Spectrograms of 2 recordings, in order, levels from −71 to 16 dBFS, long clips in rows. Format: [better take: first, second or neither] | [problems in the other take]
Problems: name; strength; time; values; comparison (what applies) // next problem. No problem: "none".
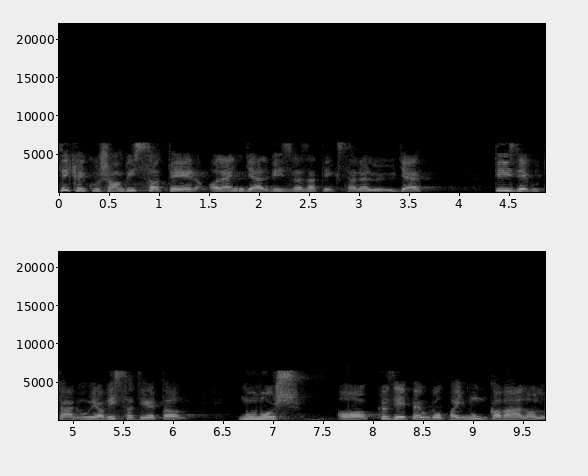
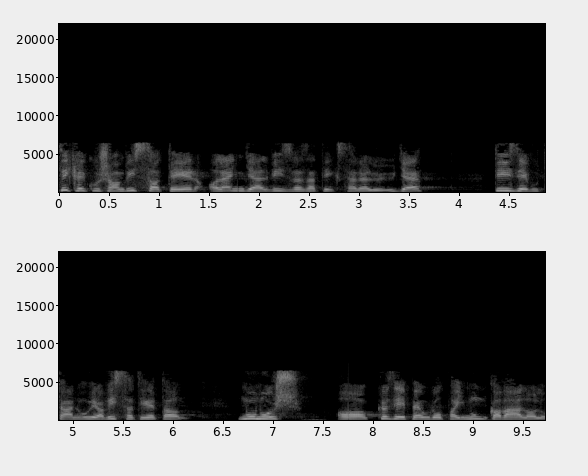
second | room echo; dies away in 0.9 s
